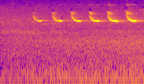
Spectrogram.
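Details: Common nightingale singing: a run of about seven sharp, high, downslurred notes repeated roughly three times per second, growing louder toward the end.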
